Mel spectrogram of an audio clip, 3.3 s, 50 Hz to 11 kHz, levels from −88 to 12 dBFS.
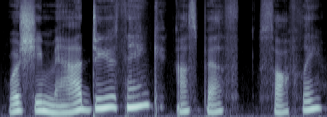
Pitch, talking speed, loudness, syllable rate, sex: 200 Hz, 165 wpm, -17 LUFS, 3.9 syllables/s, female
